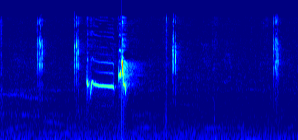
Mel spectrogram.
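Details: Red-headed prinia in fighting mode ('gacor tarung'): one sustained, slightly buzzy tonal note ending in a bright high chip, surrounded by several brief hissy high clicks, with a low background rumble.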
